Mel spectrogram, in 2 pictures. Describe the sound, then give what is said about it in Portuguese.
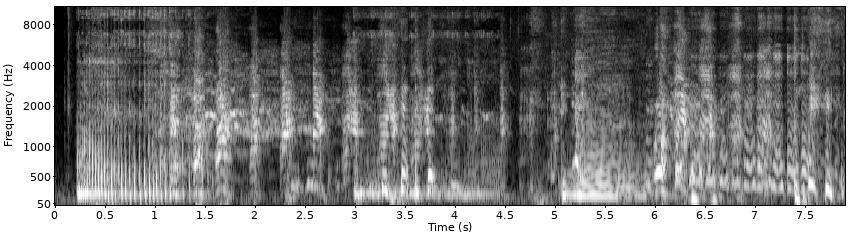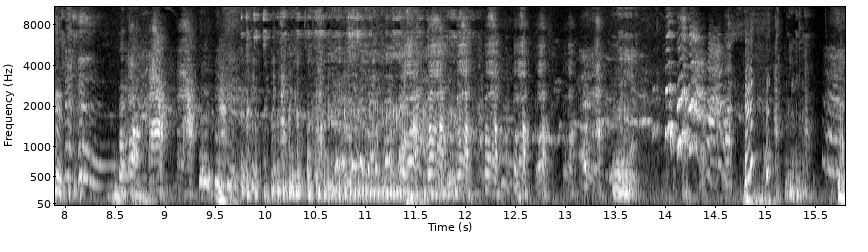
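A virtual assistant plays a long, nonstop run of loud, varied fart sounds, one after another: some short and sputtering, others drawn out and wobbling in pitch, with occasional snickering mixed in. “uma coisa gira de fazer é pedir um assistente virtual que dê valentes pumes todos seguidos uns aos outros.”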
